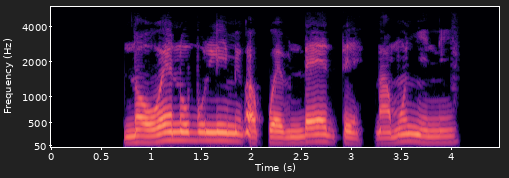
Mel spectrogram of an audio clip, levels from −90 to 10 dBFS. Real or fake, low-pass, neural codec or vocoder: real; 5.4 kHz; none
